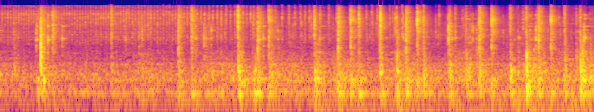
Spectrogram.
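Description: Bicycle drivetrain with a SRAM Eagle rear derailleur ticking as it is run on the workstand: sharp, uneven clicks, sparse at first and quickening to several a second about two seconds in.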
